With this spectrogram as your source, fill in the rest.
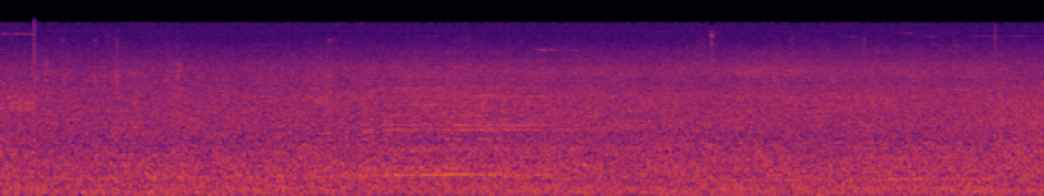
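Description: Water jets hiss and splash from a fireboat onto the water.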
